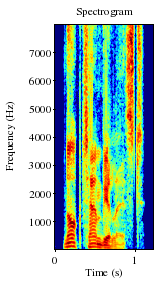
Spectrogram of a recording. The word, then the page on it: noctambulist: British English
